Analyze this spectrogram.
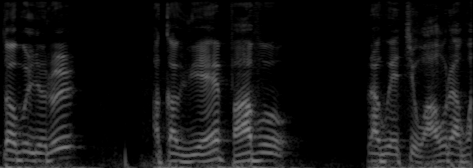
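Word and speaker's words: וָו: W가 아니라 V로 바꿔야 돼요. 그렇죠? 바브, 바브. V로 바꾸셔야 됩니다.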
